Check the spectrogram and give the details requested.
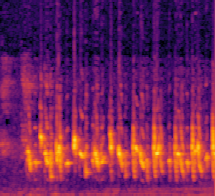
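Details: Female sooty-headed bulbul calling a male, giving a continuous stream of quick, slurred chirps at a steady lively pace over persistent low background noise.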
